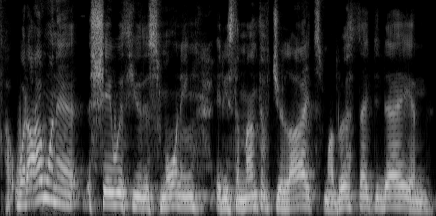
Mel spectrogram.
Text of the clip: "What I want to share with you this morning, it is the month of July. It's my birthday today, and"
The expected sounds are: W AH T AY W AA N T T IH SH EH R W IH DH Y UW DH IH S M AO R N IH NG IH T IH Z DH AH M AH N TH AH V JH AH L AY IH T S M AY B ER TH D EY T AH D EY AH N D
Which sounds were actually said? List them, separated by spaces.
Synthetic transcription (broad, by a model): W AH T AY W AA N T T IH SH EH R W IH DH Y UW DH IH S M AO R N IH NG IH T IH Z DH AH M AH N TH AH V JH AH L AY IH T S M AY B ER TH D EY T AH D EY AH N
